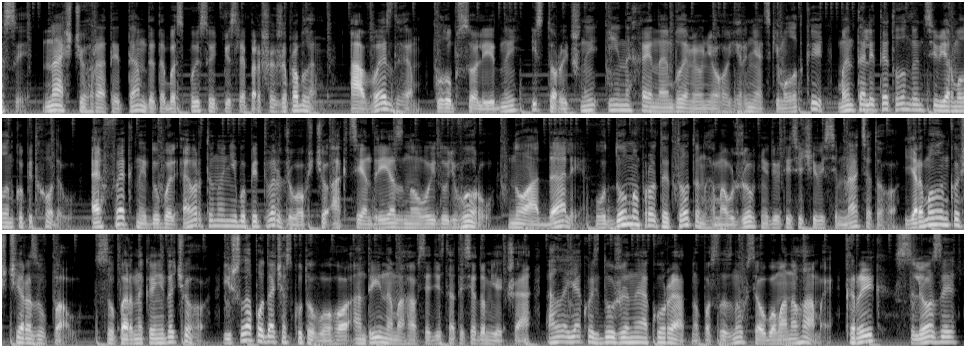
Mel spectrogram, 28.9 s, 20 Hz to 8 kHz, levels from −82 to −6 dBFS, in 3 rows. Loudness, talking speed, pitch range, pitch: -25 LUFS, 155 wpm, 95-130 Hz, 110 Hz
